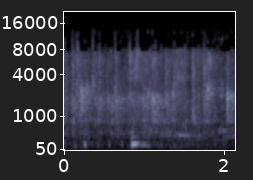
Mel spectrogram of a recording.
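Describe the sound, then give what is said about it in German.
Applause, a dense, steady patter of many hands clapping that runs for about two seconds without a break. “Schön, da kann man mal klatschen.”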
